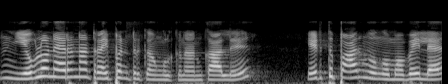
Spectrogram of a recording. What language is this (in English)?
Tamil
